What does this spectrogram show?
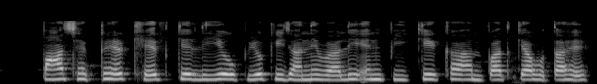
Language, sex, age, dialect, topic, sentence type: Hindi, female, 18-24, Awadhi Bundeli, agriculture, question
